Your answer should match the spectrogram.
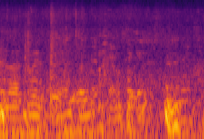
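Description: A low cooing bird call, with quieter voices under it.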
